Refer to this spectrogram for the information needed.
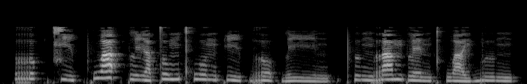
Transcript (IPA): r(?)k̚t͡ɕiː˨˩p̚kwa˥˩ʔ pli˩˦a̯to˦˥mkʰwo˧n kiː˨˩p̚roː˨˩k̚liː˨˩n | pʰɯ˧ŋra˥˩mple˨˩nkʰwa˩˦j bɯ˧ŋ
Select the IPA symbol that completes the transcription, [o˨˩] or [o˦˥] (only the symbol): o˦˥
